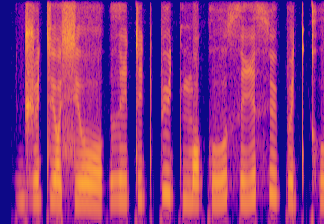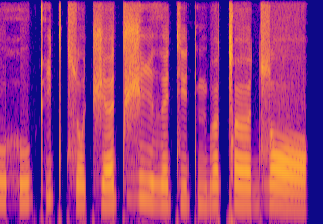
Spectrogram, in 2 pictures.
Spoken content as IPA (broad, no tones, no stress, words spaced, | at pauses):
d͡ʒøtʲɔsʲo | ðititʲpytʲ mɔku θi θypøtʲkʰuhu kʼitʲt͡sot͡ʃɛtʲ ʒi ðetʲøtʲmbœǀœ d͡zɔ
